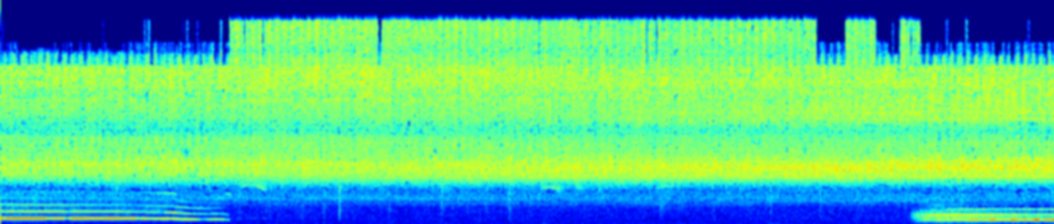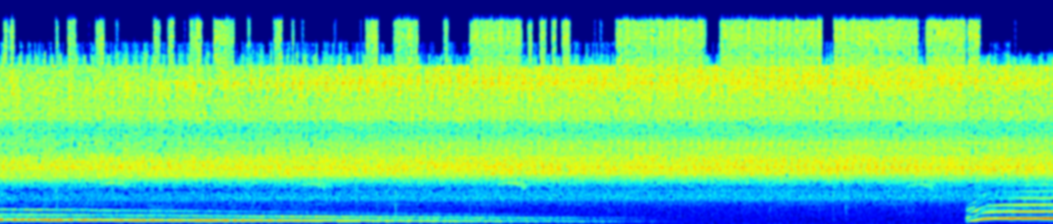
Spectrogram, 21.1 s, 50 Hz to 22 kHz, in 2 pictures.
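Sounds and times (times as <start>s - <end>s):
wolf howling: 0.0s - 2.3s, 9.2s - 17.0s, 20.2s - 21.0s
steady high hiss: 8.8s - 17.3s.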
